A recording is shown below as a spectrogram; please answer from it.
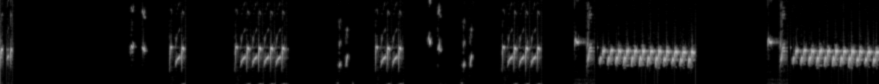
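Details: Goldfinch song: short high twittering phrases separated by pauses, then two long rapid trills of repeated doubled notes, each lasting over a second, with clean silence between.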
